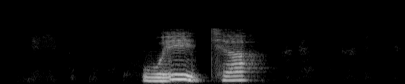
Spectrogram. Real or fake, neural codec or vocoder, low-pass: fake; codec, 16 kHz, 0.4 kbps, LongCat-Audio-Codec; 5.4 kHz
